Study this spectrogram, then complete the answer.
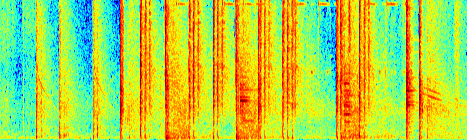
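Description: Gunshots in the video game Escape from Tarkov, a rapid series of sharp, loud cracks with short echoing tails, some clustered in quick bursts and others spaced apart, with no talking.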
